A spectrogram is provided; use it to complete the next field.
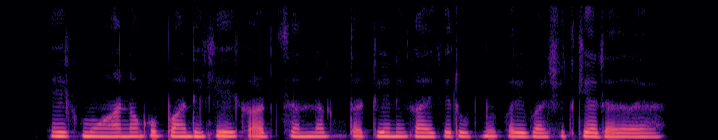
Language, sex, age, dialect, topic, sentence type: Hindi, female, 25-30, Hindustani Malvi Khadi Boli, agriculture, statement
